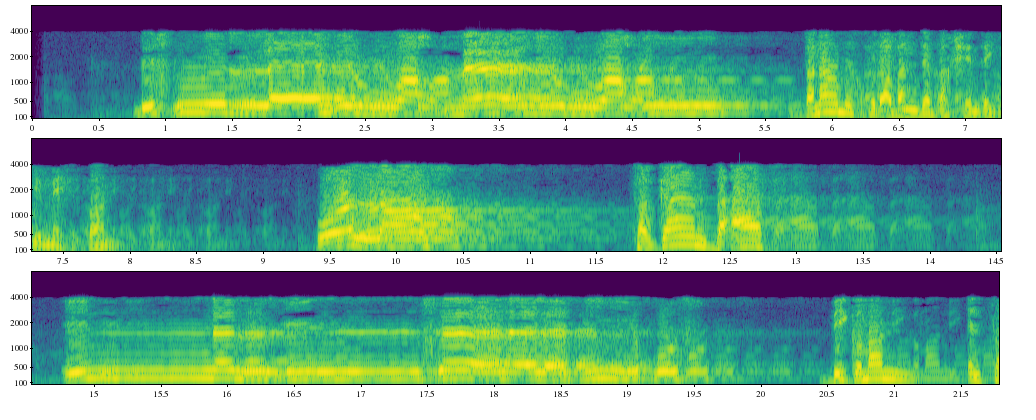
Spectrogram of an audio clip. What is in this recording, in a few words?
Surah Farsi; Menshay Translation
